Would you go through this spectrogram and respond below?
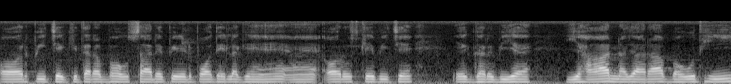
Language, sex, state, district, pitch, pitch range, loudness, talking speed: Hindi, male, Uttarakhand, Tehri Garhwal, 120 Hz, 120-125 Hz, -16 LUFS, 170 wpm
